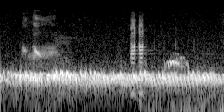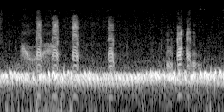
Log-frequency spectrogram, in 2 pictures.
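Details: Black grouse disputing territory while seeking to mate: a steady, low bubbling rookoo drone runs throughout, broken by several short, harsh hissing notes with rasping overtones.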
